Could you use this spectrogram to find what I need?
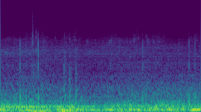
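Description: A bus passes close by.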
